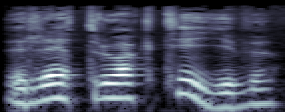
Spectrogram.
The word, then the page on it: retroaktiv: [retroakt'i:v (el. r'et:ro-)]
